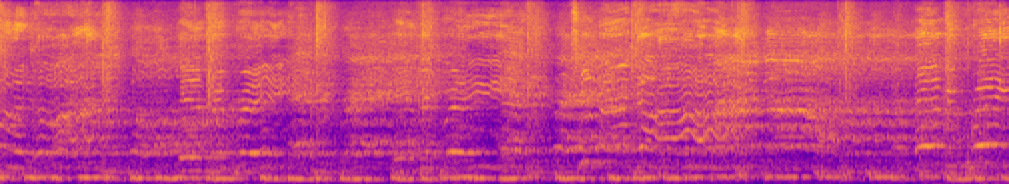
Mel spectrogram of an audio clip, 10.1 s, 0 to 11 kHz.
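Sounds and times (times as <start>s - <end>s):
man singing into microphone: 0.0s - 3.1s, 4.0s - 7.5s, 9.1s - 10.0s
backing music: 0.0s - 10.0s.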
